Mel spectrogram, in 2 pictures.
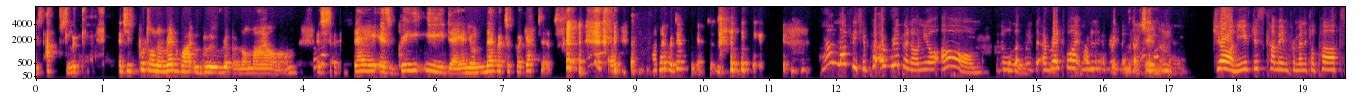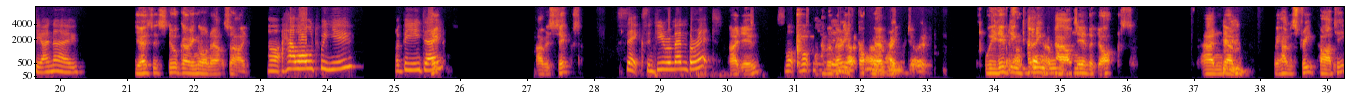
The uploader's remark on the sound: a virtual tea party over Zoom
